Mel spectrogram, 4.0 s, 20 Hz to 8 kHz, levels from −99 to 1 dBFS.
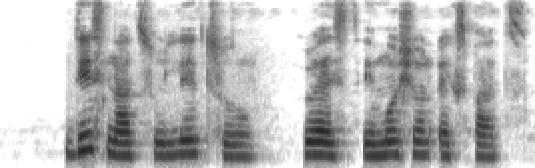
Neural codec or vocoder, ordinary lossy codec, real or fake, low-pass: none; none; real; none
